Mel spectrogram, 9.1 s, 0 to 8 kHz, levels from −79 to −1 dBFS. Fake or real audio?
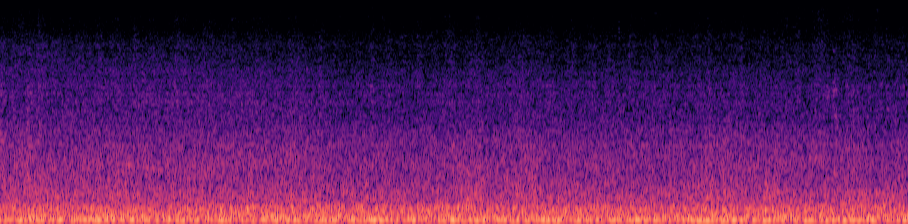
real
